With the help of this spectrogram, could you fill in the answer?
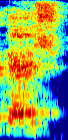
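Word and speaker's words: cache: जो अपन ऑक्सीडेशन है वो है कैश कैश जैसे हमारे पास पैसे होते हैं कागज के नोट उसको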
